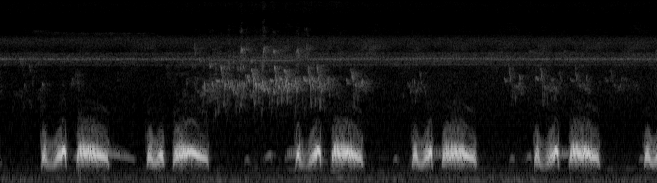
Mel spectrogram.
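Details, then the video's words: Spotted dove used for luring, calling nonstop in the 'selang gagap' stuttering coo style; clipped double notes run into a drawn-out warm coo, repeated in regular phrases, faint chirps from another bird midway, constant high whine behind. "tekukur ini kuat nguku dari jauh mendekat nguku takberhenti,penguku selang gagap"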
